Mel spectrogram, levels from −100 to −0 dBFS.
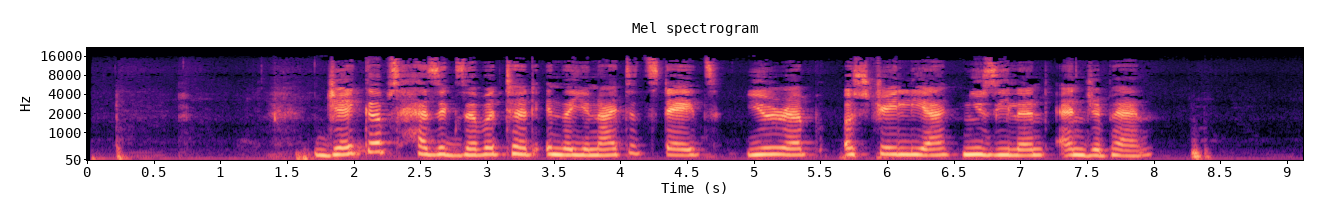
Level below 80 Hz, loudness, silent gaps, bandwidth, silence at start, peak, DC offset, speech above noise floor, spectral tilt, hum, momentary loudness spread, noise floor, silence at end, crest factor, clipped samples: -48 dBFS; -15 LUFS; none; 16 kHz; 0.05 s; -2 dBFS; under 0.1%; 41 dB; -3.5 dB/octave; none; 16 LU; -56 dBFS; 0.7 s; 16 dB; under 0.1%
